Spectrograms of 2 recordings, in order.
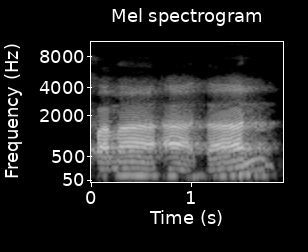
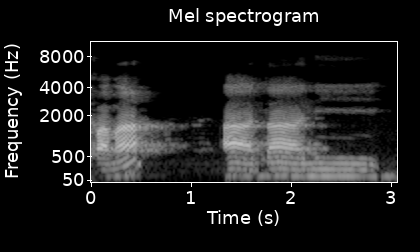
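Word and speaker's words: فما آتاني: Berarti bisa dibaca fama atan, bisa dibaca fama atani.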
